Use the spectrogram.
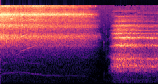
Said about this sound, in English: The solution is to breathe in through your nose. Breathing in through your nose firstly ensures that you regulate the amount of oxygen that you are taking in.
